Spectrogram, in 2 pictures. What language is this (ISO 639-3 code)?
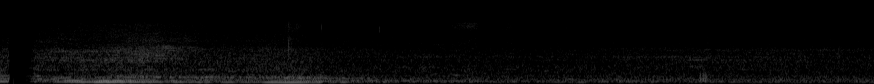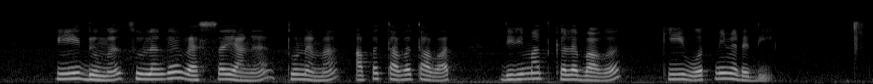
sin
